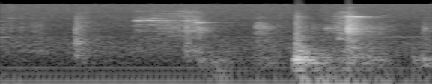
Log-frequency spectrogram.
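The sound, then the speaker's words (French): After a knock, the door to a child's bedroom opens with a soft latch click, a faint creak, then a heavier thud and rustle as it swings and a man enters. No one speaks. “Frappe à une porte. Entrez. Il entre.”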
